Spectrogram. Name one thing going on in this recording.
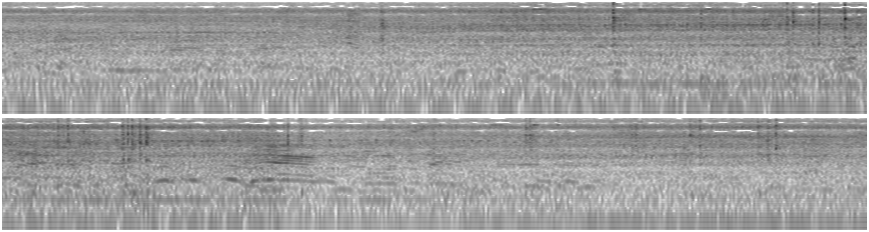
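A diesel hydraulic excavator engine rumbles.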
